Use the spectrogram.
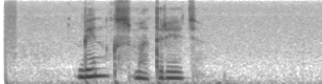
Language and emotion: Russian, sad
